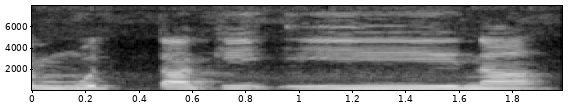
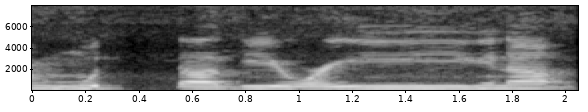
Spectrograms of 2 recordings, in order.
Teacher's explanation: غلطی یہاں پر یہ ہوتی ہے کہ اکثر لوگ پڑھ دیتے ہیں متکئین، تو یہ حمزہ کو جو ہے عین پڑھ جاتے ہیں، تو اس کو عین نہیں، اس کو ہم حمزہ ہی پڑھیں گے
